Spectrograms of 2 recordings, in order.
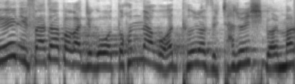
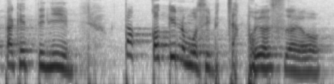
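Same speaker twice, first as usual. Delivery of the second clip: ordinary talk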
